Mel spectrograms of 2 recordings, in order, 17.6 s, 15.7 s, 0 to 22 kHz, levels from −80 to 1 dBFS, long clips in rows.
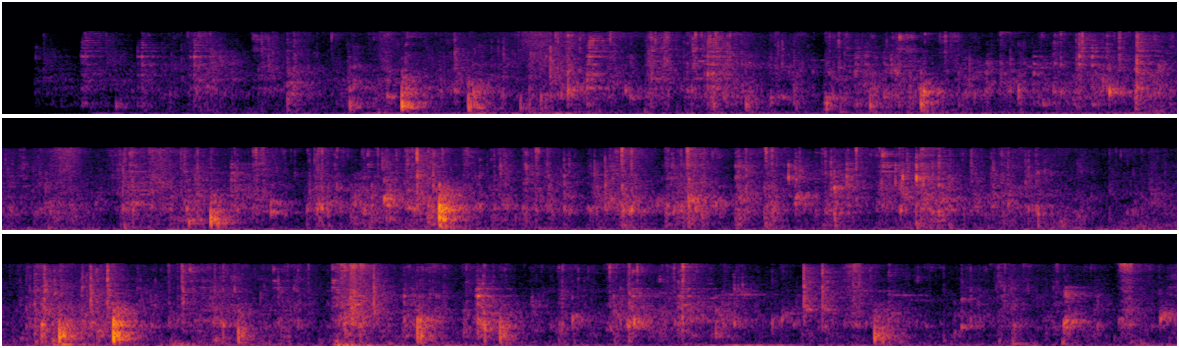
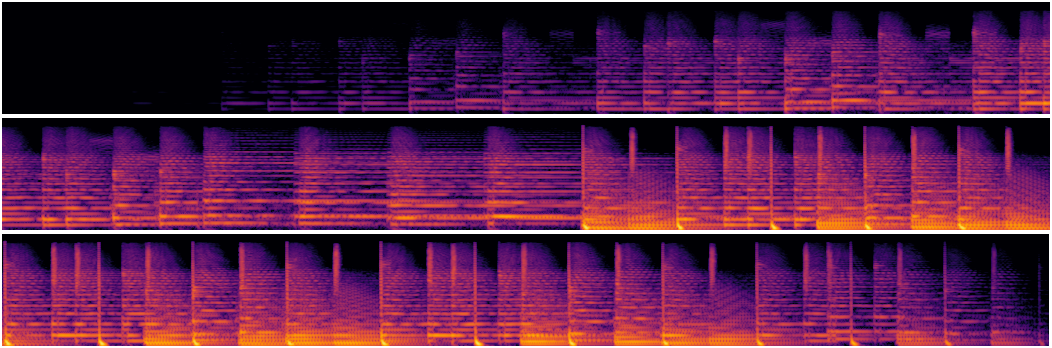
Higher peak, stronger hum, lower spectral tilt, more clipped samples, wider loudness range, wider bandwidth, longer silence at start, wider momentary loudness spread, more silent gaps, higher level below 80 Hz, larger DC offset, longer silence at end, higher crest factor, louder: about the same, -2 dBFS vs -2 dBFS; neither; second, -2.5 dB/octave vs -5 dB/octave; neither; second, 6 LU vs 16 LU; second, 7.8 kHz vs 16 kHz; second, 0.15 s vs 2.05 s; about the same, 14 LU vs 16 LU; neither; second, -52 dBFS vs -32 dBFS; neither; about the same, 0 s vs 0 s; first, 32 dB vs 20 dB; second, -33 LUFS vs -21 LUFS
